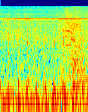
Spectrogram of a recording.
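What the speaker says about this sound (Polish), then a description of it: "I can't kill that chopper with my guns, but I can scare him." A helicopter in the Deadpool video game gives off a continuous whirring rotor drone, loud and close for a brief moment, with no speech over it.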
